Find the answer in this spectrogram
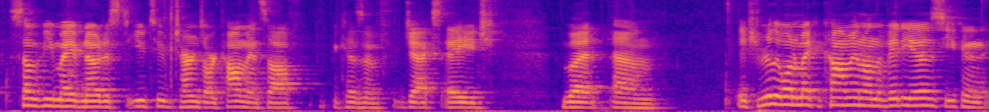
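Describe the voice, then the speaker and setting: With a bright, forceful voice on the high side, this middle-aged American dad helps present a family channel. He talks to viewers casually, plain and folksy. The audio has the echoey, roomy quality of a home recording.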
